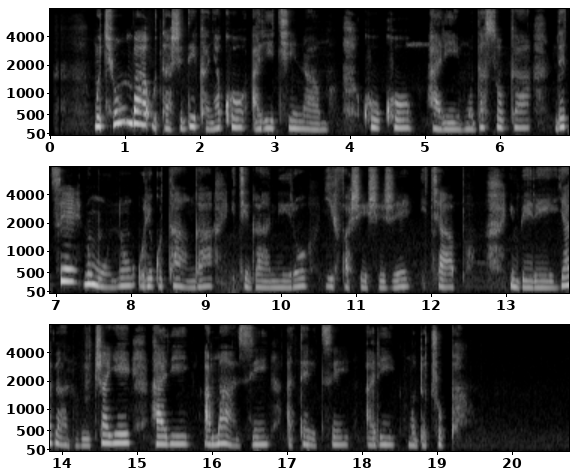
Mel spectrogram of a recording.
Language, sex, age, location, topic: Kinyarwanda, female, 25-35, Kigali, health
